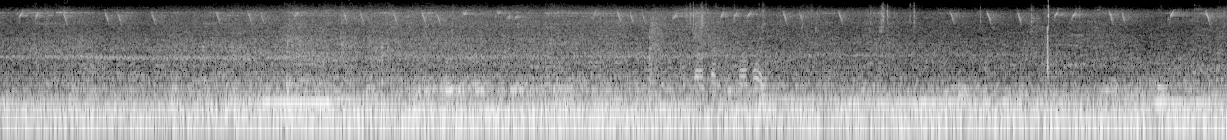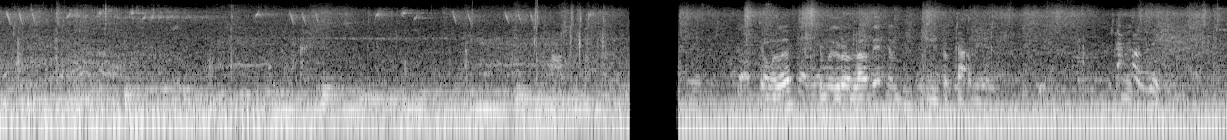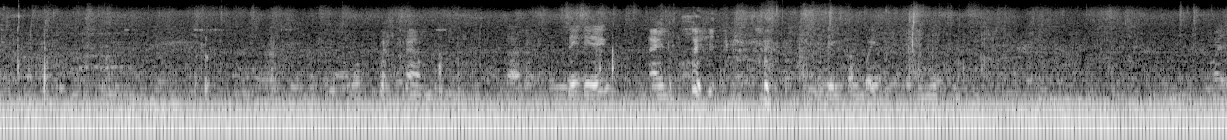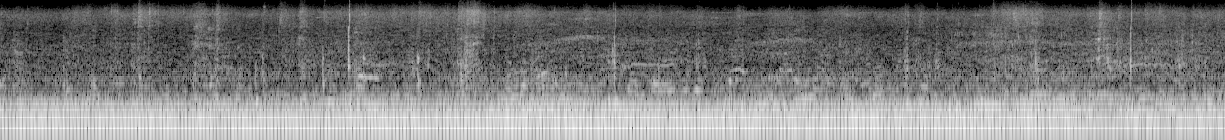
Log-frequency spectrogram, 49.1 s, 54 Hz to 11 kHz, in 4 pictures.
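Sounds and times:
engine idling: 0:00.0 - 0:49.0
faint voices: 0:00.0 - 0:49.0
steady low hum: 0:00.0 - 0:49.0.

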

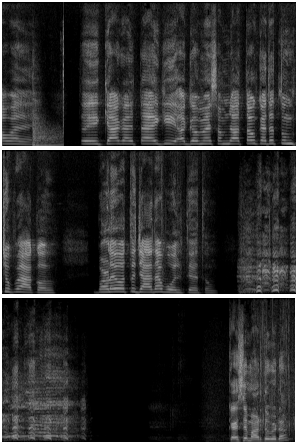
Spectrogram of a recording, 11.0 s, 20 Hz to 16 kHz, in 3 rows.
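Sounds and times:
woman laughing heartily: 0:06.6 - 0:08.5.

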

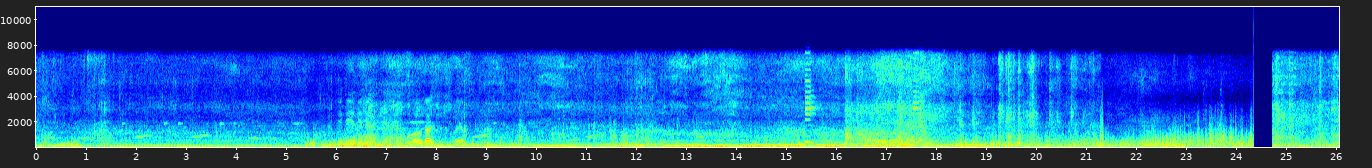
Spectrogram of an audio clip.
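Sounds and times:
vehicle engine running: 0:00.0 - 0:05.7
knocks and rattles: 0:17.2 - 0:21.4.

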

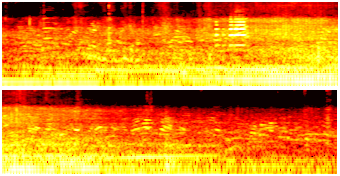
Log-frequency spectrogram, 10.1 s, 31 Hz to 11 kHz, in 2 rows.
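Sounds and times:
minibus engine rumble: 0:00.0 - 0:10.0
people talking: 0:00.0 - 0:10.0.

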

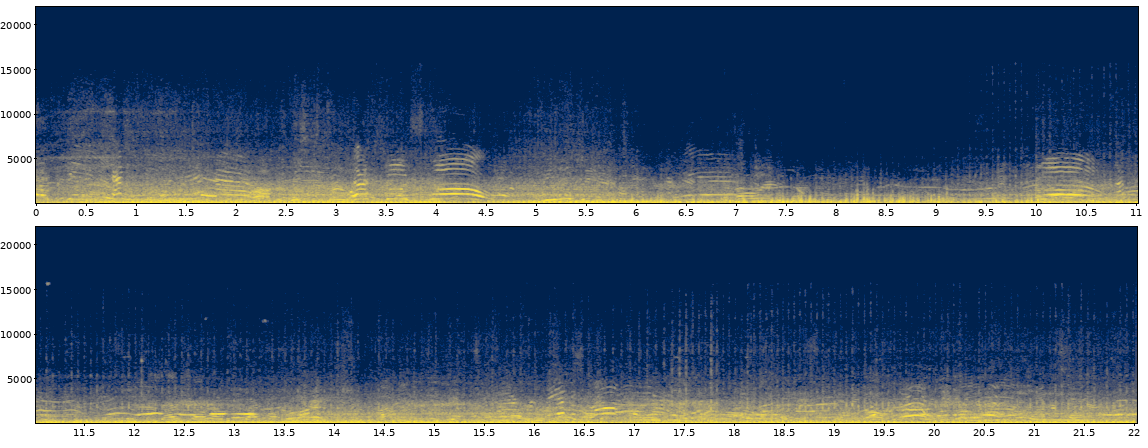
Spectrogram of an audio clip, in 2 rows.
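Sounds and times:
children's voices: 0:00.0 - 0:22.0
crowd chatter: 0:00.0 - 0:22.0
vehicle engines droning: 0:00.0 - 0:22.0.

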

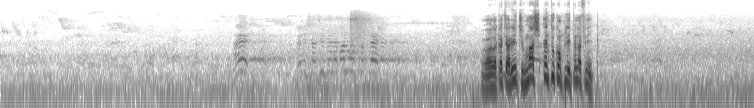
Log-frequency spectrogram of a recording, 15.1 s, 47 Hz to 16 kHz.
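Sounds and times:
distant voices calling out: 0:01.3 - 0:14.9.

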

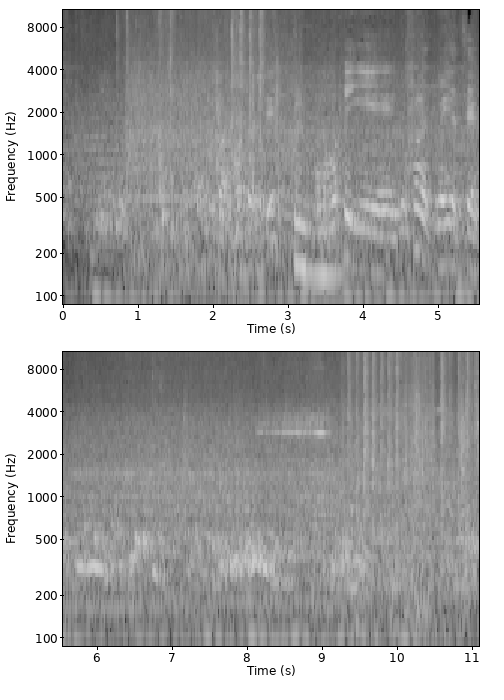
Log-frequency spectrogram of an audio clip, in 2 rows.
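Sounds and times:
pigeons cooing: 0:00.0 - 0:03.2, 0:05.4 - 0:11.0.

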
